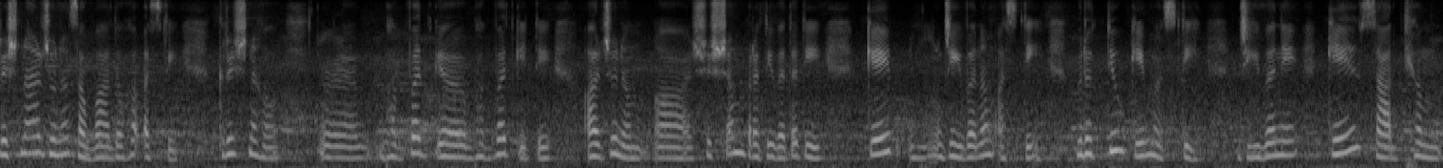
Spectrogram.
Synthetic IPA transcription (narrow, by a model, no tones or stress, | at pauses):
kɾɪʂɳaːɾd͡ʒunɐsɐ̃mʋaːd̪ɐɦɐʔɐst̪i | kɾɪʂɳɐɦɐ | bʱɐɡʋɐt̪bʱɐɡʋɐt̪̚ɡit̪eː | ɐɾd͡ʒunɐmʃiʂjɐmpɾɐt̪iʋɐd̪ɐt̪i | keːd͡ʒiːʋɐnɐmʔɐ̰st̪i | mɾɪt̪jukemɐst̪i | d͡ʒiːʋɐneː | keːsaːd̪ʱjɐm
